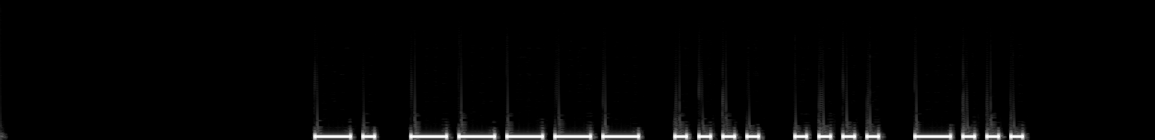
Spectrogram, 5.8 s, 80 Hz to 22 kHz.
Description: Morse code, heard as a keyed tone, about 20 wpm, 700 Hz. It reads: N0HHB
